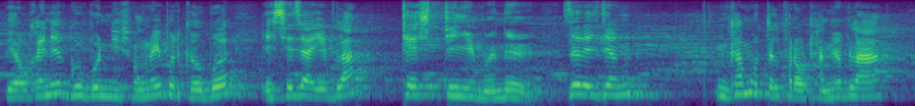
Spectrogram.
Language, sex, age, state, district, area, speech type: Bodo, male, 45-60, Assam, Udalguri, urban, spontaneous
